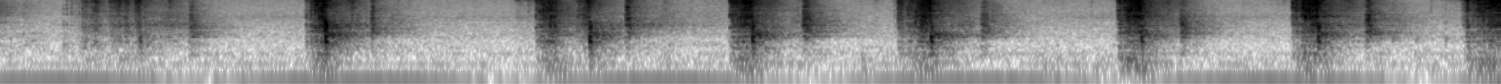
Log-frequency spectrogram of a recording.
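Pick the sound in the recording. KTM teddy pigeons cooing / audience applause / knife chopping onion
knife chopping onion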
